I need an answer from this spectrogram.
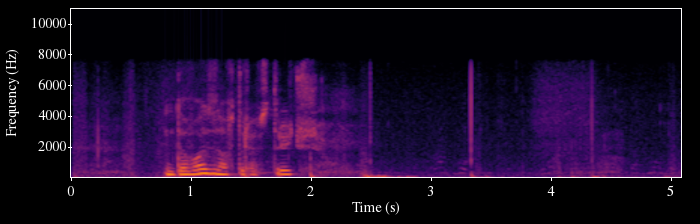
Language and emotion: Russian, neutral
